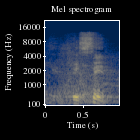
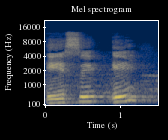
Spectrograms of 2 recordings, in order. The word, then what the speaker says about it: Hesed: Hesed. ¿Cómo se escribe? Hesed.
